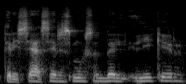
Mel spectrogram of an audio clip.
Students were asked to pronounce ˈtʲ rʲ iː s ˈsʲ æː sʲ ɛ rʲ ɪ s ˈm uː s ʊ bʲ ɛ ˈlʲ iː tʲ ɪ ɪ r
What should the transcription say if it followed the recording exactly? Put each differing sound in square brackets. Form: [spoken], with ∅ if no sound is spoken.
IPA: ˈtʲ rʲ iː s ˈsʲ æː sʲ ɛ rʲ ɪ s ˈm uː s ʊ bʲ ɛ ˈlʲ iː [kʲ] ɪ ɪ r

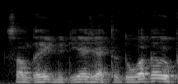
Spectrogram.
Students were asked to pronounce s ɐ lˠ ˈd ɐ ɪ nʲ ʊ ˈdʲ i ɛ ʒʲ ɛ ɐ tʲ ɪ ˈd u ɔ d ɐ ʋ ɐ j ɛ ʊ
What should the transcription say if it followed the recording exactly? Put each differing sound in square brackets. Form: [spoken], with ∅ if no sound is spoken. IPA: s ɐ lˠ ˈd ɐ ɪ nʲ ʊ ˈdʲ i ɛ ʒʲ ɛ ɐ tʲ ɪ ˈd u ɔ d ɐ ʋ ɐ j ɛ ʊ

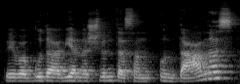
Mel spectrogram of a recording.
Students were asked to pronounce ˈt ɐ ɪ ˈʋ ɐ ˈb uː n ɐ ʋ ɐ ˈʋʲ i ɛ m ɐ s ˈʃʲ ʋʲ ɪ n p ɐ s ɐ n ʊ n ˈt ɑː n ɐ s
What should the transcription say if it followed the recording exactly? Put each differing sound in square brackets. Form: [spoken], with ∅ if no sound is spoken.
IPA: ˈt ɐ ɪ ˈʋ ɐ ˈb uː [d] ɐ ʋ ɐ ˈʋʲ i ɛ [n] ɐ s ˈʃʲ ʋʲ ɪ n [t] ɐ s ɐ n ʊ n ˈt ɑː n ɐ s

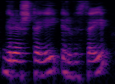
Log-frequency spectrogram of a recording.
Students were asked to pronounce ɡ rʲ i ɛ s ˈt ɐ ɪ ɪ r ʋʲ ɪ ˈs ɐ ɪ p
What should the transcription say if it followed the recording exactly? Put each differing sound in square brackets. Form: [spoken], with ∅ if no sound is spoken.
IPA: ɡ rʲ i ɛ [ʃ] ˈt ɐ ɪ ɪ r ʋʲ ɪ ˈs ɐ ɪ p

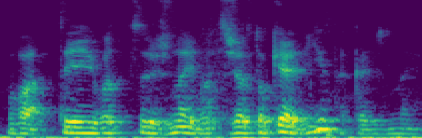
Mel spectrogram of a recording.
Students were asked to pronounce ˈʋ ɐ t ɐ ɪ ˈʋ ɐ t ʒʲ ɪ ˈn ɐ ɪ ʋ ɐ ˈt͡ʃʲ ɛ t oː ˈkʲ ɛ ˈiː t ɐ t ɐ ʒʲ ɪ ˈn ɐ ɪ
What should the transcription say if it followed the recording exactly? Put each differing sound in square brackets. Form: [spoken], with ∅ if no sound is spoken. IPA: ˈʋ ɐ t ɐ ɪ ˈʋ ɐ t ʒʲ ɪ ˈn ɐ ɪ ʋ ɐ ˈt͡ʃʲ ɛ t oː ˈkʲ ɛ ˈiː t ɐ [k] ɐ ʒʲ ɪ ˈn ɐ ɪ

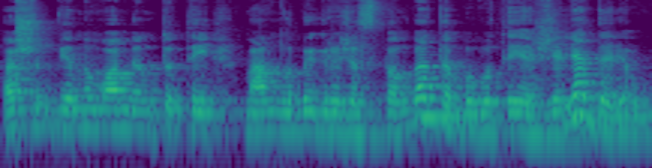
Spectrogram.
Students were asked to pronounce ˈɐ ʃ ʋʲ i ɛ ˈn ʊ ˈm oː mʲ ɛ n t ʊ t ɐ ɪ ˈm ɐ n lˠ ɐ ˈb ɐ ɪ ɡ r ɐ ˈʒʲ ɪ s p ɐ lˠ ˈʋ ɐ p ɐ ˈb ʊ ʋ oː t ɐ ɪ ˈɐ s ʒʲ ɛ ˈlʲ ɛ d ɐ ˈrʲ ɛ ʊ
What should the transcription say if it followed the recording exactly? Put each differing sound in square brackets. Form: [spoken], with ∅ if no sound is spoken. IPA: ˈɐ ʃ ʋʲ i ɛ ˈn ʊ ˈm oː mʲ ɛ n t ʊ t ɐ ɪ ˈm ɐ n lˠ ɐ ˈb ɐ ɪ ɡ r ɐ ˈʒʲ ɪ s p ɐ lˠ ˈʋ ɐ [t] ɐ ˈb ʊ ʋ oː t ɐ ɪ ˈɐ [ʃ] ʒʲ ɛ ˈlʲ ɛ d ɐ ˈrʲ ɛ ʊ

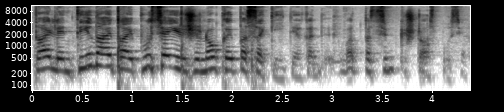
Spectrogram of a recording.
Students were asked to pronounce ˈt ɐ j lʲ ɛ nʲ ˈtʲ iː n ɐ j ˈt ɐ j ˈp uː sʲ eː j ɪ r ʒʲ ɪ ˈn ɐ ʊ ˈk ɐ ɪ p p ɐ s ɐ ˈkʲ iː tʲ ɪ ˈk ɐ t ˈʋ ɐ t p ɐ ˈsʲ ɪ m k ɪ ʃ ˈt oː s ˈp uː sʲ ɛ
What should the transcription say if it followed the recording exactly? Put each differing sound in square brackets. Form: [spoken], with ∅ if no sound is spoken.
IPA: ˈt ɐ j lʲ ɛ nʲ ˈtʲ iː n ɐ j ˈt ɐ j ˈp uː sʲ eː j ɪ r ʒʲ ɪ ˈn ɐ ʊ ˈk ɐ ɪ p p ɐ s ɐ ˈkʲ iː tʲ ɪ ˈk ɐ t ˈʋ ɐ t p ɐ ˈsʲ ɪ m k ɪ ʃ ˈt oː s ˈp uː sʲ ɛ

